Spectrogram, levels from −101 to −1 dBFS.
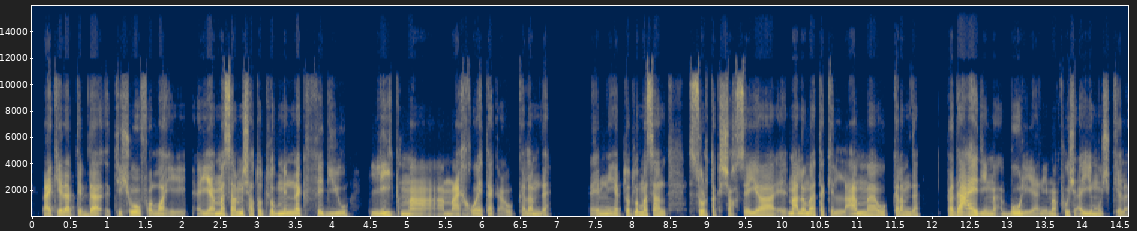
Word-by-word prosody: بعد 115 0 +6
كده 160 +10 +3
بتبدأ 165 -2 +1 0.2
تشوف 125 0 0
والله 105 -3 -2
هي 115 0 +3
مثلًا 140 +7 +3
مش 140 -6 +1
هتطلُب 140 +4 -1
منّك 135 +3 +3
ڤيديو 140 +2 -3 0.3
ليك 130 +6 +1
مع 100 -3 0
مع 105 0 +3
أخواتك 120 +2 -3
أو - - -7
الكلام 105 +1 -4
ده 100 0 -5 0.5
فاهمني؟ 110 +7 -2
هي - - +2
بتطلب 170 +4 -2
مثلًا 165 -2 +1 0.3
صورتك 160 +1 0
الشخصيّة، 160 +5 +1
أ 140 - -8
معلوماتك 135 +3 +2
العامة 145 +9 +1
والكلام 160 +1 -3
ده، 155 0 -5 0.4
فده 165 +9 +5
عادي 155 - +6
مقبول 110 +3 0
يعني 90 -1 -7
ما 100 +1 -3
فيهوش 130 +3 -4
أي 120 0 0
مشكلة. 100 -1 -6
130 Hz, 150 wpm, -23 LUFS, 110-155 Hz, 0.5 s, بعد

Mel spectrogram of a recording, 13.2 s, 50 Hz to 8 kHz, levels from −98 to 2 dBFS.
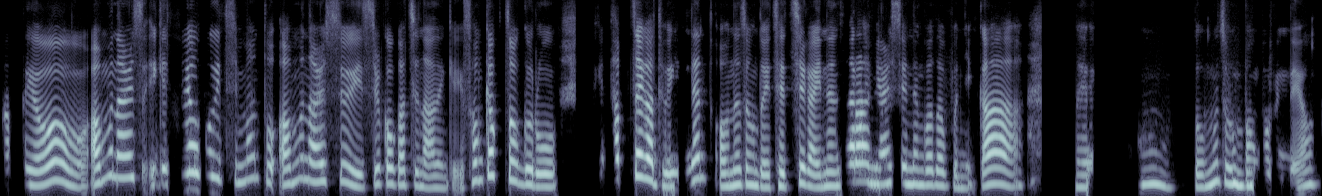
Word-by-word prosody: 같아요. 225 0 +1
아무나 330 +8 +3
할 330 +1 +3
수 335 - -9
이게 460 - -4
쉬워 405 +1 +3
보이지만 320 -4 -6
또 260 -4 -2
아무나 275 +5 0
할 270 +1 +3
수 270 -3 -4
있을 200 +3 -2
것 235 0 +1
같지는 220 -3 -2
않은 175 0 -4
게 - - -11
성격적으로 275 - +1 0.4
이렇게 305 - -24
탑재가 310 0 +5
돼 215 -5 -2
있는 280 +11 -1
어느 205 +3 +1
정도의 215 -5 0
재치가 200 +2 +1
있는 205 +3 -1
사람이 270 -3 +4
할 235 +2 0
수 250 - -6
있는 230 -2 0
거다 220 -1 0
보니까. 210 +3 +2 0.5
네. 185 -1 -6 0.5
어 225 - -14 0.5
너무 200 +8 -1
좋은 240 -5 +2
방법인데요. 205 - -6
235 Hz, 355 characters per minute, -25 LUFS, 205-285 Hz, 0.5 s, 탑재가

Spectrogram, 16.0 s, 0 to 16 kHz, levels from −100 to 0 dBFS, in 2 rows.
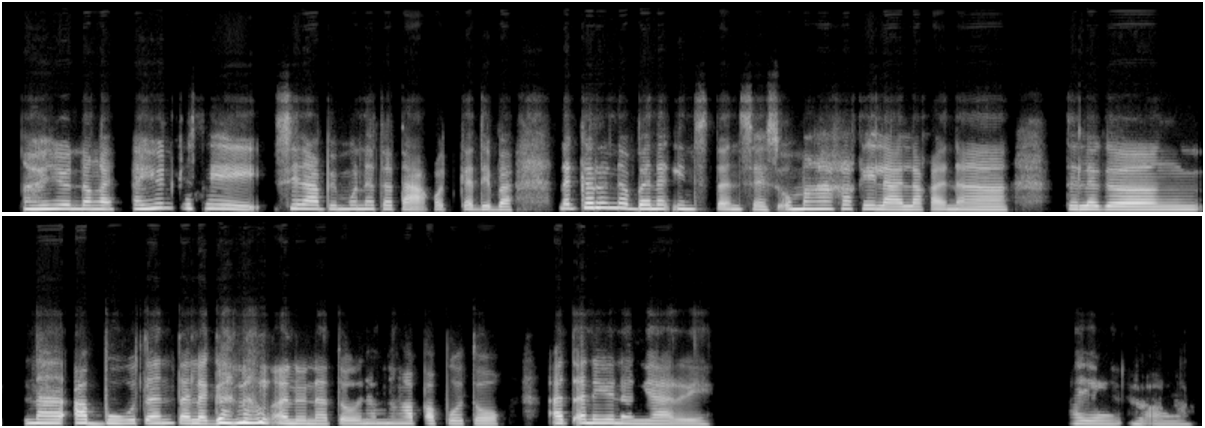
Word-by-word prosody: Ayun 285 +1 +3
na - - +3
nga. 270 - +2 0.2
Ayun 315 +4 +1
kasi, 315 -5 -2
sinabi 295 -4 0
mo 280 +1 -2
natatakot 285 -1 -2
ka - - -6
'di 260 +1 -3
ba? 240 -1 -2 0.3
Nagkaroon 370 +3 +2
na 355 -2 0
ba 300 - +4
ng 300 -1 0
instances 260 -3 -4
o 275 - -3
mga 290 +2 +1
kakilala 265 -4 0
ka 125 - -1
na 240 - 0 0.4
talagang 250 -1 +2 0.2
naabutan 265 -1 +2
talaga 255 +3 +5
ng 305 +1 +6
ano 250 -1 +2
na 225 - 0
'to 225 - -3
ng 245 0 -5
mga 250 0 -4
paputok 215 -2 -3 0.3
at 270 0 +2
ano 280 0 +3
'yung 275 -2 +1
nangyari? 105 - -3 2.4
Ayan, 215 -3 -5 0.2
oo. 195 -1 -10
265 Hz, 140 wpm, -21 LUFS, 245-285 Hz, 2.4 s, ng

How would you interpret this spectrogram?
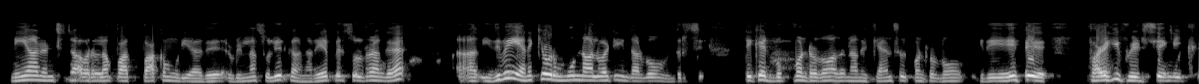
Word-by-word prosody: நீயா 200 +4 +3
நெனச்சுட்டு 185 0 -4
அவரல்லாம் 170 +1 -1
பார்க் 170 0 0
பார்க்க 185 +2 -2
முடியாது." 145 -2 -3
அப்படீன்னுல்லாம் 155 +5 -7
சொல்லியிருக்காங்க. 170 -3 0
நெறைய 160 +6 +1
பேர் 195 0 -4
சொல்றாங்க. 180 -1 0 0.7
அ - - -3 0.2
இதுவே 220 - +2
எனக்கே 200 +6 +3
ஒரு 200 - +2
3 205 +1 +1
4 190 -1 +3
வாட்டி 195 +2 -4
இந்த 160 -2 -4
அனுபவம் 160 -1 -5
வந்துருச்சு. 160 - -12 0.4
டிக்கெட் 205 - +3
புக் 170 +2 -8
பண்றதும், 175 -1 0
அதை 170 0 -5
நாங்க 160 -2 -6
கேன்சல் 170 +3 -5
பண்றதும். 155 0 -7 0.3
இதே 155 +1 -1 0.9
பழகி 195 +7 +4
போய்டுச்சு 175 0 +1
எங்களுக்கு. 170 -1 -5
175 Hz, 160 wpm, -19 LUFS, 160-190 Hz, 0.9 s, பழகி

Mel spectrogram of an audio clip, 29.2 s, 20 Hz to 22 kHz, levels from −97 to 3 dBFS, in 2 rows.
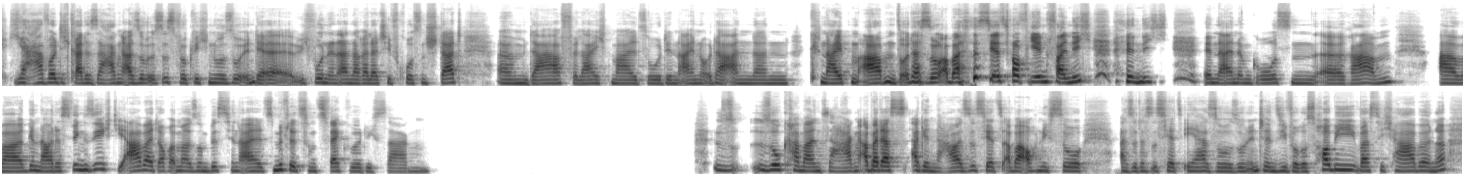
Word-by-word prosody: Ja, 200 -1 -1
wollte 200 -1 +1
ich 190 - -9
grade 175 0 +1
sagen. 175 +2 -3
Also 185 +1 +1
es 180 +1 -6
ist 210 -1 -8
wirklich 190 0 -5
nur 190 -2 -2
so 185 0 -4
in 210 - -2
der 315 +2 -1
äh, - - -10
ich 175 - -10
wohne 195 -3 -1
in - - -6
einer 175 -1 0
relativ 170 +1 -4
großen 180 -1 -7
Stadt, 195 +2 +1 0.3
ähm, 175 -1 -2
da 170 +1 -1
vielleicht 170 0 -6
mal 165 -1 -4
so 165 0 -6
den 165 -1 -6
einen 170 +1 -2
oder 165 0 -2
anderen 165 0 -4 0.2
Kneipenabend 185 +1 +4
oder 220 -1 +4
so. 210 0 +3
Aber 215 - +6
ist 450 - +4
jetzt 255 +2 +5
auf 270 -1 +8
jeden 240 0 +6
Fall 205 -3 +7
nicht 260 +4 +3 0.4
nicht 230 +2 -1 0.3
in 190 -2 -1
einem 180 +1 -1
großen, 175 -1 -6
äh, 165 0 -2
Rahmen. 180 +7 -1 0.4
Aber 175 -1 +2
genau, 175 -3 -1
deswegen 230 +7 -1
sehe 260 +3 -3
ich 260 - -12
die - - -4
Arbeit 205 +1 +3
auch 190 - -4
immer 185 -2 -4
so 185 - -7
'n 180 - -5
bisschen 190 -1 -9
als 175 +2 -2
Mittel 225 -3 +2
zum 185 -3 -10
Zweck, 185 +1 -3
würde 170 -1 -7
ich 160 +1 -17
sagen. 160 +1 -11 2.8
S 215 -3 -6
so 235 0 +3
kann 215 -3 -2
man's 185 -1 +1
sagen. 175 0 -3
Aber 210 -1 +5
das 200 0 +5
ah, 215 - +2
genau, 175 -3 -2
es 175 +2 -6
ist 210 0 -8
jetzt 190 -1 -2
aber 180 - +3
auch 180 - +1
nicht 185 -1 -6
so, 185 -2 -2 0.4
also 175 0 -5
das 175 -2 -8
ist 180 +1 -8
jetzt 180 0 -4
eher 185 -1 -3
so 170 0 -5
so 175 +2 -6
'n - - -5
intensiveres 180 -3 -3
Hobby, 235 -2 +5
was 190 0 0
ich 190 0 -11
habe, 190 0 -1
ne? 235 +7 -1
185 Hz, 195 wpm, -22 LUFS, 175-200 Hz, 2.8 s, auf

